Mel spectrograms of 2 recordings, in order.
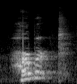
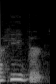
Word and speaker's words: Hebert: All right, so our garden spotlight this week is from Herbert, and she is DeQuincy, Louisiana. Herbert or Hebert? Hebert, H-E-B-E-R. Hebert.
